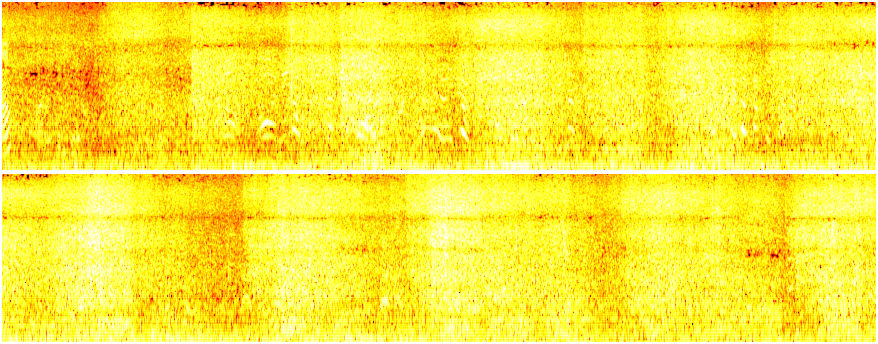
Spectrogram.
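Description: Small waves washing onto a sandy shore in repeated swells every few seconds, with wind buffeting the microphone as a steady low rumble.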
